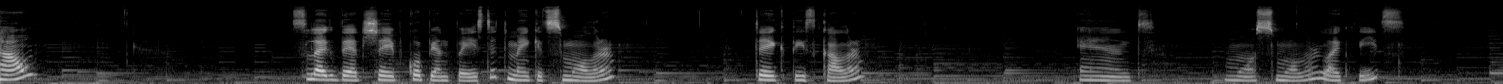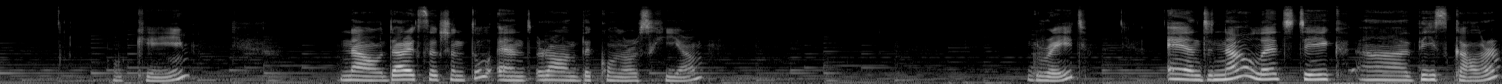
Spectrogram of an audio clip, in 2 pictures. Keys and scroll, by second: 2.3 ctrl+c, 2.8 ctrl+f.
